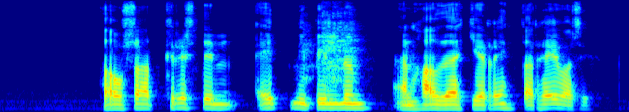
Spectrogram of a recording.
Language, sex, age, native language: Icelandic, male, 40-49, Icelandic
